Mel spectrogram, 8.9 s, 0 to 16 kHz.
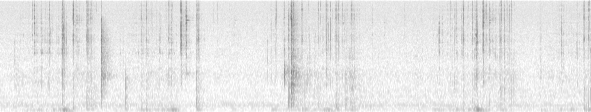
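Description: A metal knife cuts a green, varnished, dry Godrej No.1 soap bar held in the hand, slicing the solid bar into small cubes that crumble off. Sharp, dry, crisp cutting snaps and bright crumbly crackles come in irregular bursts over a steady low hum.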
